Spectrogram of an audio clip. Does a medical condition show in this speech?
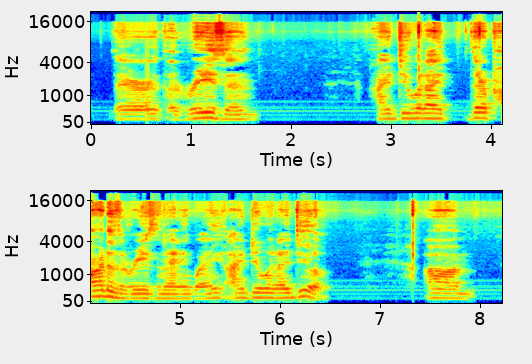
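Yes: cerebral palsy.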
